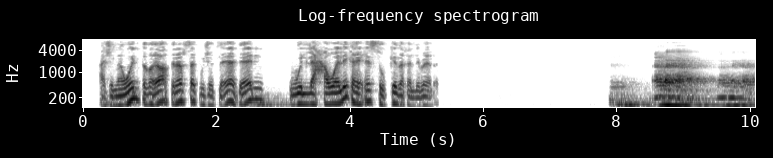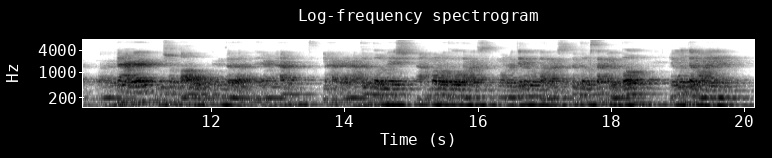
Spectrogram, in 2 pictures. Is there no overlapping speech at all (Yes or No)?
Yes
